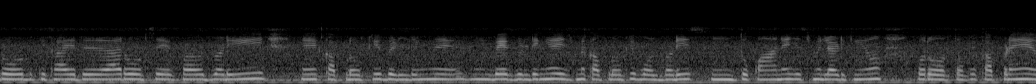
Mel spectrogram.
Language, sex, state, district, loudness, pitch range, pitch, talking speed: Hindi, female, Rajasthan, Nagaur, -30 LUFS, 225-240 Hz, 235 Hz, 180 wpm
